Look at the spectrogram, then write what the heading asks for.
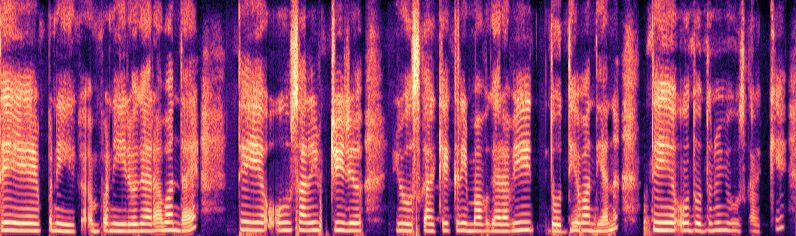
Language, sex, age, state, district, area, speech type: Punjabi, female, 18-30, Punjab, Pathankot, rural, spontaneous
